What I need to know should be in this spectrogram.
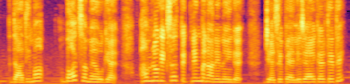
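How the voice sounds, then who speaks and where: A woman voicing a spirited, quick-tempered young woman heroine in a spoken audio story, in a high, lively voice. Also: faint music behind, lightly acted. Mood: cheerful.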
